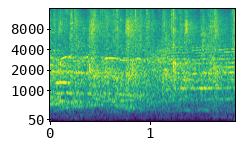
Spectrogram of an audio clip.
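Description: A church audience claps steadily after a Bible reading in a dense, continuous wash of applause, loud and sustained for the full couple of seconds, with no clear pauses or individual voices standing out.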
